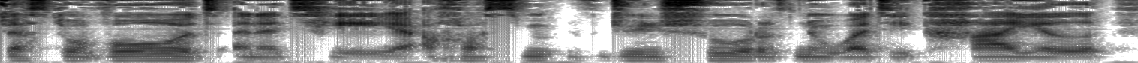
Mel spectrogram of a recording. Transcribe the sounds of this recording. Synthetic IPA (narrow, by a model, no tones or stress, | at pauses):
d͡ʒastɔvoːdənətʰiːa̰χɔsd̥winʃʊːrðnuːwɛdikʰajlˠ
